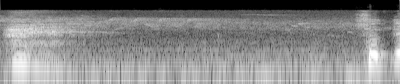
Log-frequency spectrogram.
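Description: A short vocal sound falling in pitch opens the gap. Under it runs a steady ambience bed with faint bird chirps, the kind of outdoor sound-effect bed laid under radio-drama dialogue. A man's voice starts again near the end.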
